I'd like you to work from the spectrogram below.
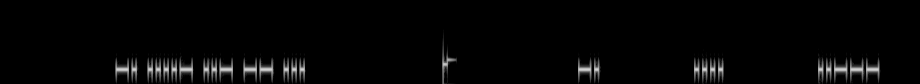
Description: Morse code, heard as a keyed tone, about 30 wpm, spaced as for 16 wpm, 700 Hz. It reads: N4UMS NH2
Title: USA Call Signs - 5 Characters - 8x Character Spacing - 30wpm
